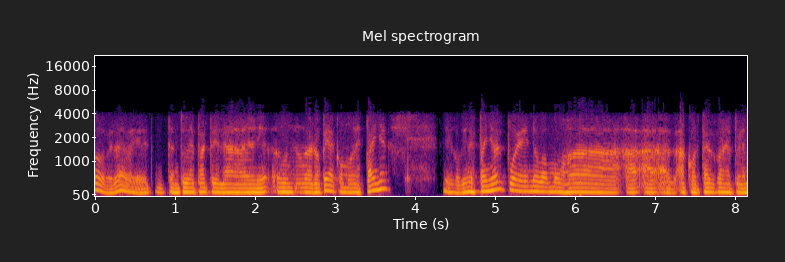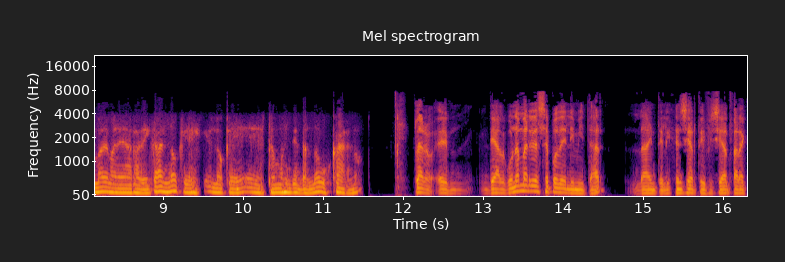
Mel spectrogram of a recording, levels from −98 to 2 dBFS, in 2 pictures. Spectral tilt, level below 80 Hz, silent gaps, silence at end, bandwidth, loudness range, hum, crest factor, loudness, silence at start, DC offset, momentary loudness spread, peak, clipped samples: -6.5 dB/octave; -52 dBFS; 11.52-11.56 s; 0 s; 7.6 kHz; 2 LU; none; 14 dB; -23 LUFS; 0 s; under 0.1%; 7 LU; -10 dBFS; under 0.1%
